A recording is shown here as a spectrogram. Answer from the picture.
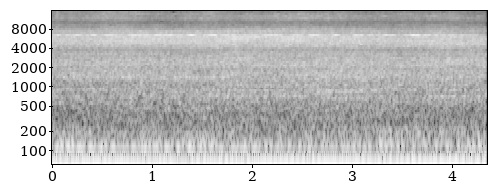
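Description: Steady low rumble of a car ferry's engines heard from its enclosed car deck, with a faint hum above it.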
